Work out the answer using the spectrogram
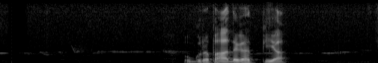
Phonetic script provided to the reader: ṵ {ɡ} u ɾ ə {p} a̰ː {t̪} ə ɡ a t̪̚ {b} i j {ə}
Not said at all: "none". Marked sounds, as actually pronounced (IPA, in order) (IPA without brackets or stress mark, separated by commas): ɡ, p, d̪, p, a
